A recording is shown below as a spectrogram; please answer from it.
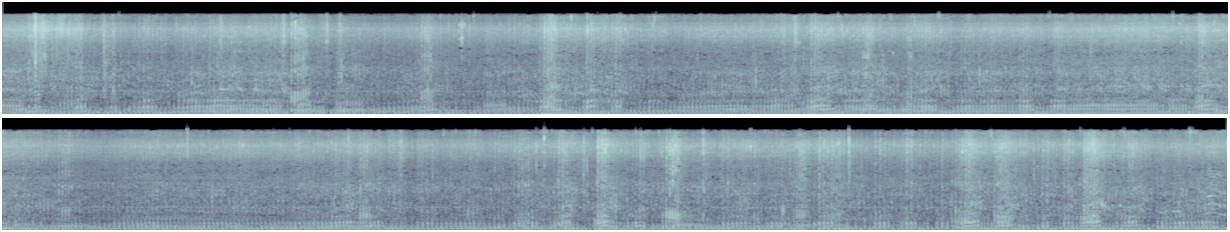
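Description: Trials motorcycles ridden slowly over a rocky trail: engines running at low revs, with frequent sharp clicks and knocks of stones under the tyres.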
